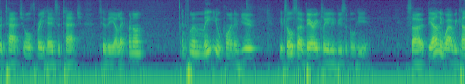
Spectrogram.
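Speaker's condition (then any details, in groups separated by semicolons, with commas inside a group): No condition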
